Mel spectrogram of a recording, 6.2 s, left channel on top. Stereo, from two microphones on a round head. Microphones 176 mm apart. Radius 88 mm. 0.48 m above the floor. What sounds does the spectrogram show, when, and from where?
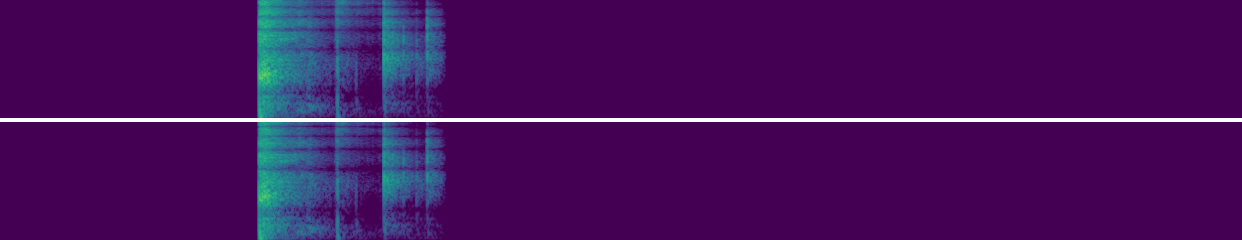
1.3 s breaking glass: 20° left (ahead or behind)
